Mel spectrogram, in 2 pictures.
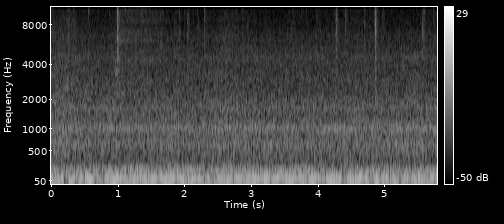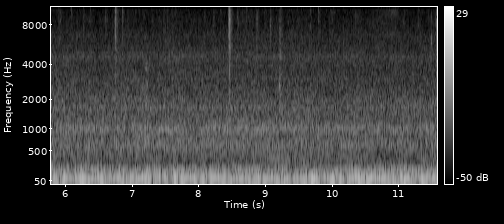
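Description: Steady low rumble of a moving VIA Rail LRC passenger train, heard from inside the coach, with a few faint clicks.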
